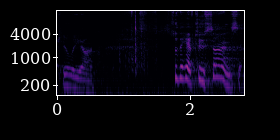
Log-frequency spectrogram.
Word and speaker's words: Chilion: And they have two sons, Mahalan and uh Chi Chilion or Keilian. It's that Kilian. Yeah, because it's ch is pronounced what? Like a K. Killion.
